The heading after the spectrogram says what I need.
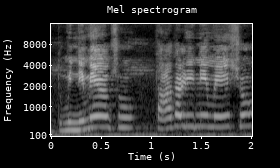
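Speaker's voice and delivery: normal talking voice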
